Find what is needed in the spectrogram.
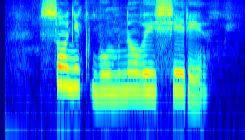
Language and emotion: Russian, neutral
